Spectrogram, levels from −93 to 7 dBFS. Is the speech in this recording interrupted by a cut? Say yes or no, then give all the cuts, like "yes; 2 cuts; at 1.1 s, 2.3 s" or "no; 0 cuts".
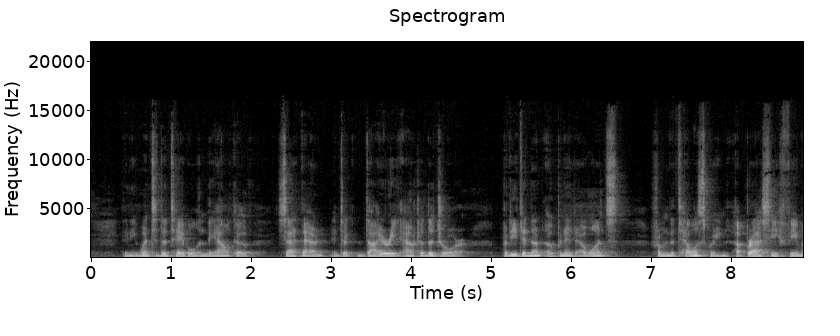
no; 0 cuts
